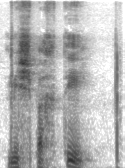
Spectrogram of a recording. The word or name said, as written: משפחתי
